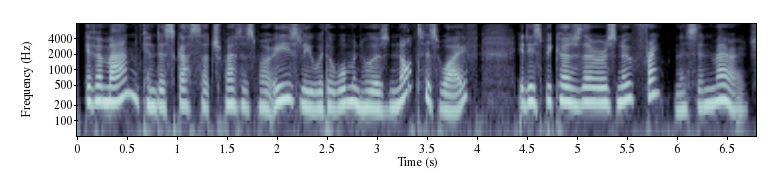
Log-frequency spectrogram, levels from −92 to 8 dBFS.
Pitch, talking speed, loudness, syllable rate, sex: 215 Hz, 230 wpm, -18 LUFS, 6.0 syllables/s, female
